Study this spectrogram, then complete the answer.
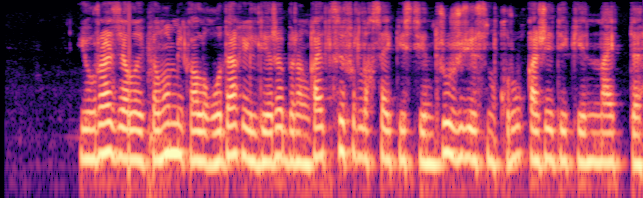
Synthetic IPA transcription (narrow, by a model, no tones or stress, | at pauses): e̞wrazʲijaləqe̞ko̞no̞mijkɑlˠəqwo̞d̪ɑqe̞ld̪e̞ɾɪbɪɾəɴʁɑjt̪sɨfrlˠəqsæjkʲe̞st̪e̞nd̪ɪɾuʒʏje̞sɪɴqʰʊɾuqʰɑʒe̞t̪̬e̞kʲe̞nɪnɑjt̪ːə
